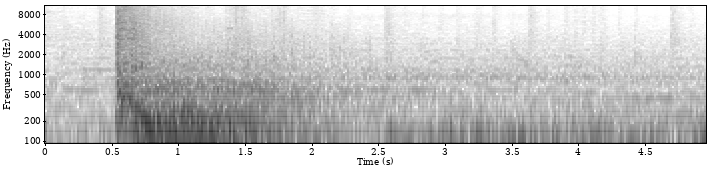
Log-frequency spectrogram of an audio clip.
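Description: A single heavy rifle shot booms out in the Mass Effect Legendary Edition video game, a loud sudden blast with a long rumbling decay, followed by quieter background battle noise.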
